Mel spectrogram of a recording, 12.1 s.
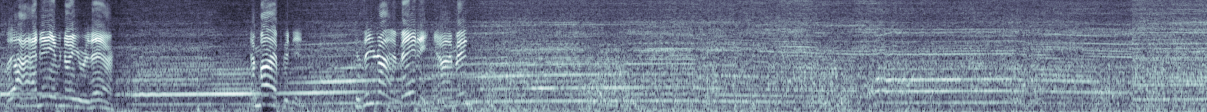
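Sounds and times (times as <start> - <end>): motorcycle engine running: 0.0 - 12.0
wind noise: 0.0 - 12.0.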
